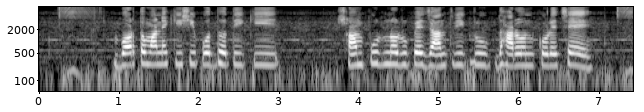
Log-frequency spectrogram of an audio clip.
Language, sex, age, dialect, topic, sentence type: Bengali, female, 18-24, Northern/Varendri, agriculture, question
